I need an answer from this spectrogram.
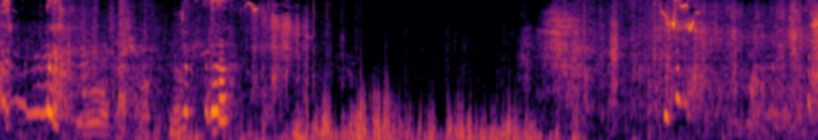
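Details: African wild dogs give high, bird-like twittering chirps around feeding, then low rustling and human voices take over.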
